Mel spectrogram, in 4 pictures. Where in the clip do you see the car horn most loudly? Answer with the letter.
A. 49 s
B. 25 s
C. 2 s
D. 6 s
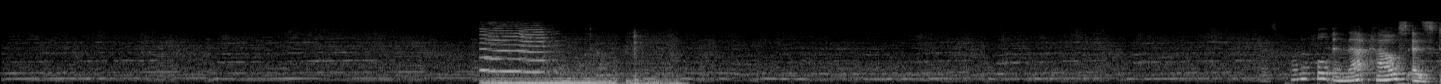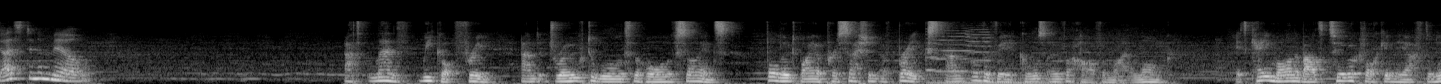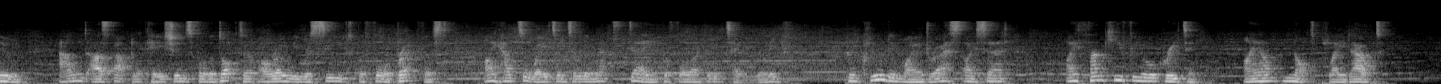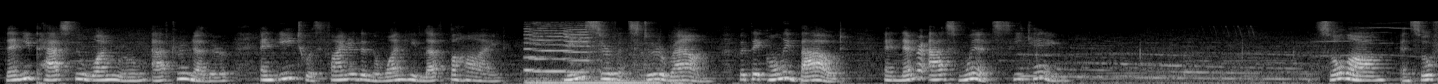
A.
